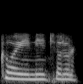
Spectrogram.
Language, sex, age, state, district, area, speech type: Dogri, female, 18-30, Jammu and Kashmir, Kathua, rural, conversation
